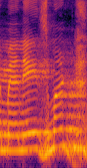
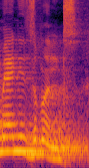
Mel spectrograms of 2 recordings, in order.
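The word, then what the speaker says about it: management: हम कहते हैं मैनेजमेंट, जबकि ये मैनेजमेंट होता ही नहीं है, होता है मैनेजमेंट।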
